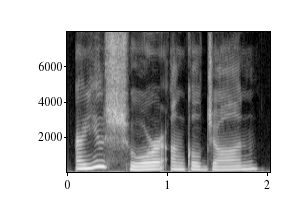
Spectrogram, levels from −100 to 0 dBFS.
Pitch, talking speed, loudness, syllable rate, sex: 205 Hz, 145 wpm, -13 LUFS, 3.9 syllables/s, female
